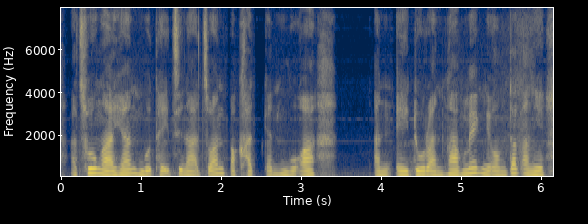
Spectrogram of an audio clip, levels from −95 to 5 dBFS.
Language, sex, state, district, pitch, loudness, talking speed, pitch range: Mizo, female, Mizoram, Aizawl, 180 Hz, -18 LUFS, 205 wpm, 175-195 Hz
